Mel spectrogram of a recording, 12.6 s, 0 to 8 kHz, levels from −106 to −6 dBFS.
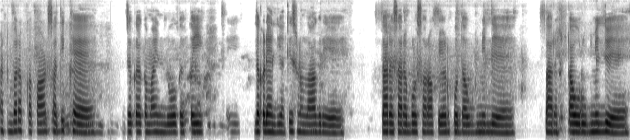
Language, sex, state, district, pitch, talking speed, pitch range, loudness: Rajasthani, female, Rajasthan, Churu, 180 Hz, 150 wpm, 175-185 Hz, -19 LUFS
